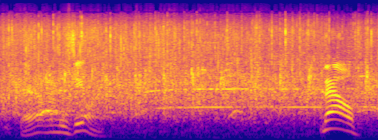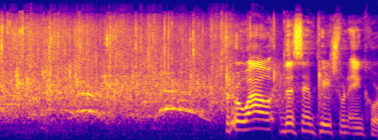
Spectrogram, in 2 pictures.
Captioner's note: cheers and applause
